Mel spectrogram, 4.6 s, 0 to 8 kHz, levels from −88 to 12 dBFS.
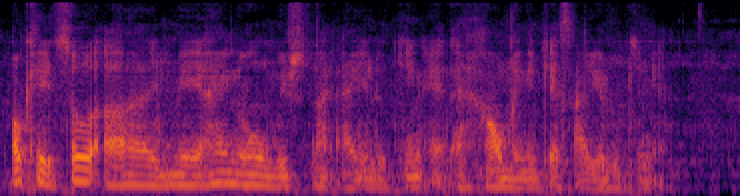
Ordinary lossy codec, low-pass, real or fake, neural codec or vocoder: none; none; fake; codec, 16 kHz, 4.8 kbps, FACodec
